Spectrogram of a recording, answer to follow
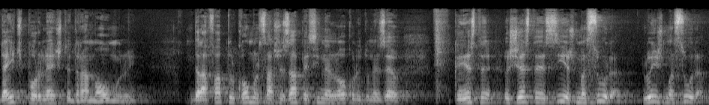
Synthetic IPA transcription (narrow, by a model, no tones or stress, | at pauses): d̪eait͡ʃʲporne̞ʃt̪e̞d̪ɾamao̞mṵlṵj | d̪e̞lafap̚t̪ulkəo̞mulsaːʃe̞zape̞sineɨnlo̞kulːujd̪umne̞ze̞wkəje̞st̪e̞ɨʃje̞st̪e̞siɨʃʲməsuɾəlujɨʃʲməsuɾə̰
